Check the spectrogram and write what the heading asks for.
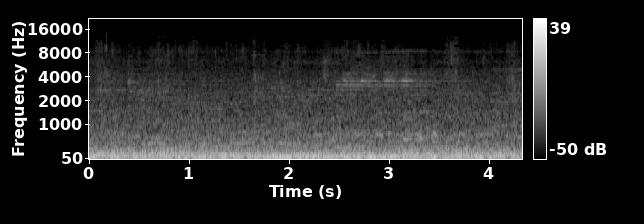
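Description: Steady low rumble of outdoor city ambience, with faint voices of people nearby.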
